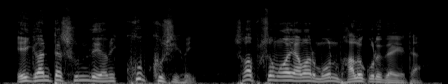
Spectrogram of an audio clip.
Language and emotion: Bengali, happy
